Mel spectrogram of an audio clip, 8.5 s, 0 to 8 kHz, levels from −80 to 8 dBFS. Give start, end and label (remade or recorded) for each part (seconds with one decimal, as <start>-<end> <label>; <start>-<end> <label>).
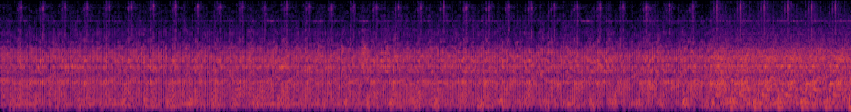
0.0-7.1 remade; 7.1-8.5 recorded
